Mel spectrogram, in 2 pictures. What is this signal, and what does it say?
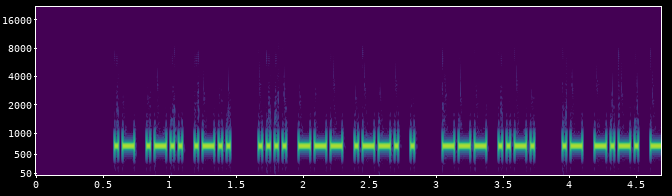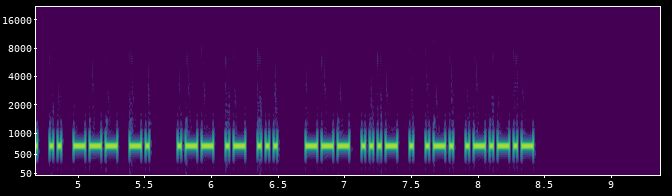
Morse code, heard as a keyed tone, about 40 wpm, 700 Hz. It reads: ALL HOPE OF ACTION WAS OVER.
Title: Sentences from Top 1000 Words - Review Part 4 - 40wpm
